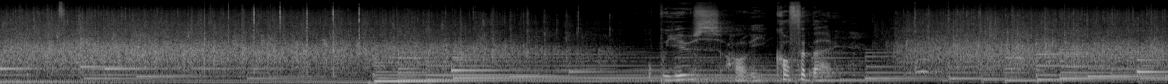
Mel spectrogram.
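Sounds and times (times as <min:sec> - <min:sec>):
audience applause at a live show: 0:00.0 - 0:06.4, 0:08.8 - 0:11.6
speech: 0:06.7 - 0:08.6.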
